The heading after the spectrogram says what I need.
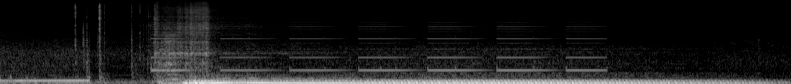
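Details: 1987 Porsche 924S after new injectors with new o-rings, a new oil pan seal and a new battery: starter cranks briefly, then the engine catches and settles into a steady, even idle under a repeating door chime; sounds healthy.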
